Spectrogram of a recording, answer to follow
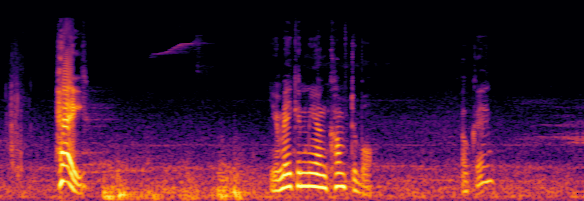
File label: female marines; h3dialogue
